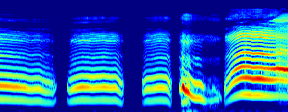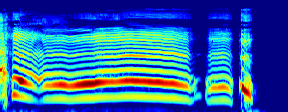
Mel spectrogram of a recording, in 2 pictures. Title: Human Baby Cry - Game Music | Game Sounds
